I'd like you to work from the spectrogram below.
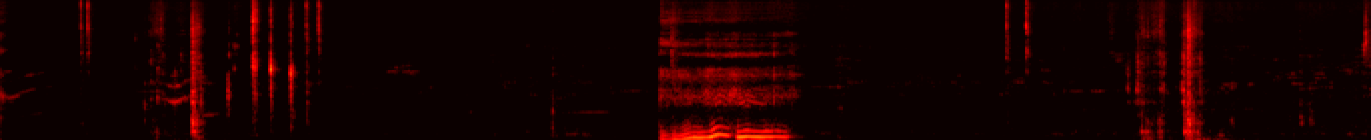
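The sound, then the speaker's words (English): A cat lets out a loud, drawn-out meow near the middle, surrounded by scattered clicks and small tapping noises, otherwise quiet. “I don't know if y'all can hear this cat in the background, but he's over there being ridiculous.”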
